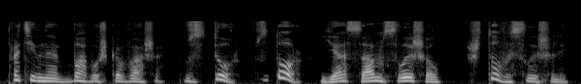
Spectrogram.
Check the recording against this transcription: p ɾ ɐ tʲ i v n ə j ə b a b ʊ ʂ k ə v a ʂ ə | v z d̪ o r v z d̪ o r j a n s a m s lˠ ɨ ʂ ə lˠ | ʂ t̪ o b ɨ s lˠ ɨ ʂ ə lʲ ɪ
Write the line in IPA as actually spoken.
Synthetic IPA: p ɾ ɐ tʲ i v n ə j ə b a b ʊ ʂ k ə v a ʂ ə | v z d̪ o r v z d̪ o r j a s a m s lˠ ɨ ʂ ə lˠ | ʂ t̪ o v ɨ s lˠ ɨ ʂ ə lʲ ɪ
